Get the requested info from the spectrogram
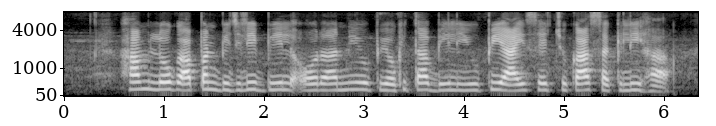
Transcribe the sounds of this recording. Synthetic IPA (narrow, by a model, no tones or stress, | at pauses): hɐmloːɡəpənbɪd͡ʒlibiːlɔːɾəniʊpjoːɡʱɪt̪abiːljuːpiaːiset͡ʃʊkasəkliɦɛ̃ː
